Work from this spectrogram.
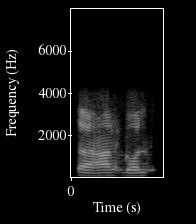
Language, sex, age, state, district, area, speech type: Sindhi, male, 30-45, Rajasthan, Ajmer, urban, conversation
